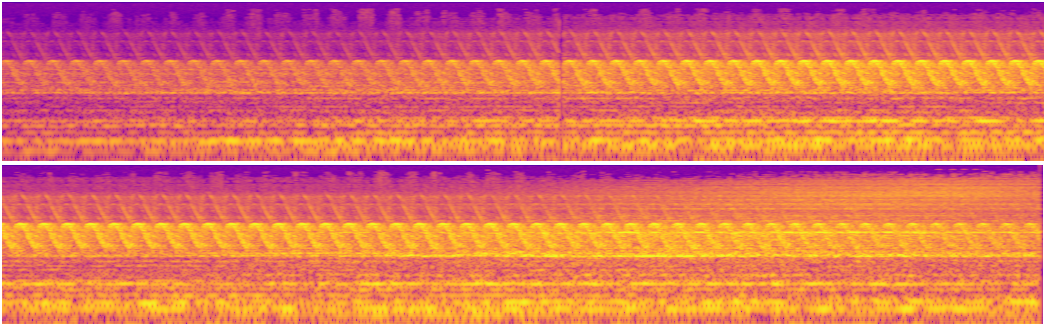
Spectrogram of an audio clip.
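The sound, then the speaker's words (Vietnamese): An alarm bell, pressed during a deadly robbery, rings out as a loud, rapidly pulsing electronic tone that holds steady and unbroken for the whole clip, with no voices. “có lẽ cô gái tội nghiệp kia đã kịp bấm chuông báo động”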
